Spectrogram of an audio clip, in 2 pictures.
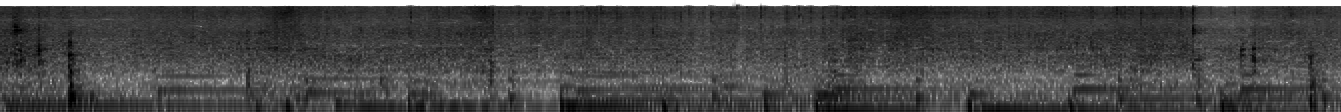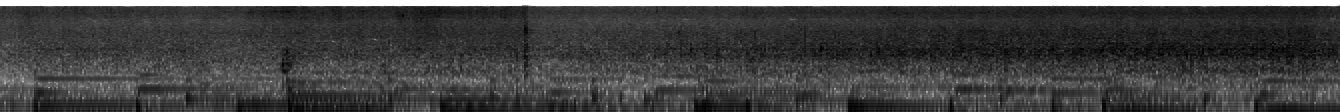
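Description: Chicken, asparagus and broccoli stir fry sizzling in a hot pan over high heat, with scattered sharp clicks of the utensil against the pan as it is tossed. Background music plays low underneath.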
